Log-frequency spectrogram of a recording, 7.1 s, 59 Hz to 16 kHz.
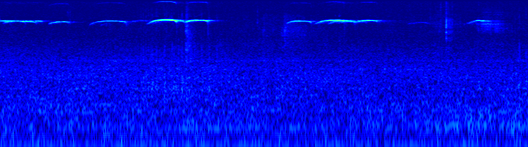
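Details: Cedar waxwings calling at sunset on 4 April 2019, a spring evening of feeding activity; faint, very high, thin whistled notes in loose scattered series, with a faint low background hum throughout.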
